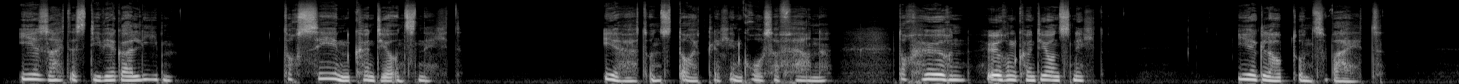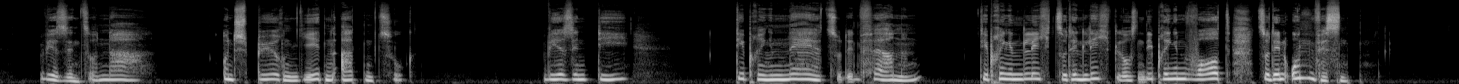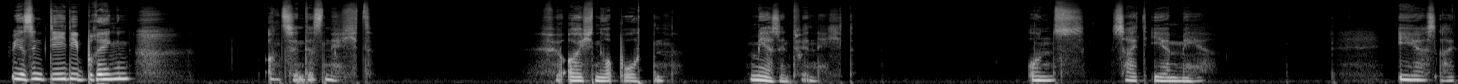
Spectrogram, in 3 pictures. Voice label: traurig, frauen

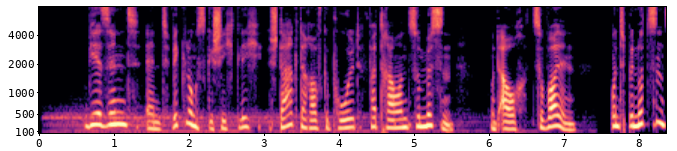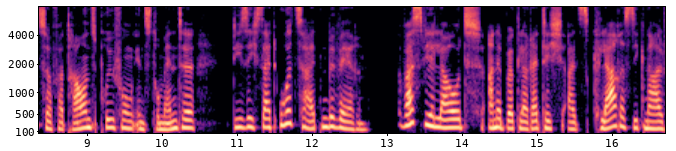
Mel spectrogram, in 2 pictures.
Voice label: Hörbuch, frauen; BR2; Eine Verlustanzeige

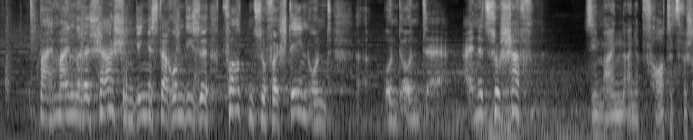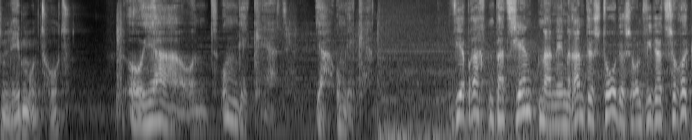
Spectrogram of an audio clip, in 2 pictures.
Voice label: Synchron, maenner; I still see you

